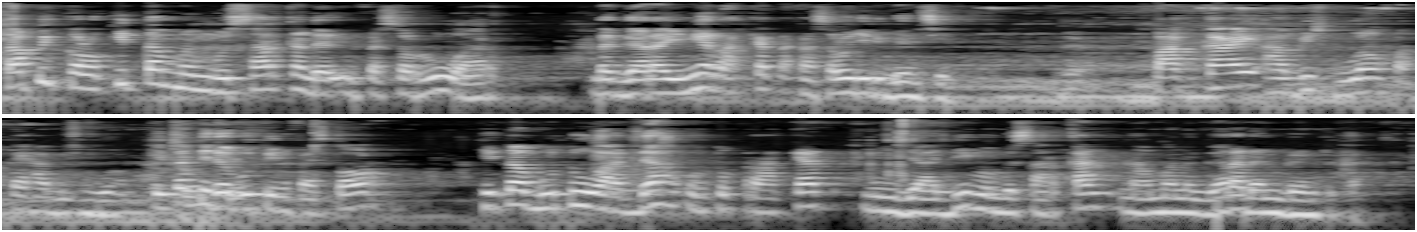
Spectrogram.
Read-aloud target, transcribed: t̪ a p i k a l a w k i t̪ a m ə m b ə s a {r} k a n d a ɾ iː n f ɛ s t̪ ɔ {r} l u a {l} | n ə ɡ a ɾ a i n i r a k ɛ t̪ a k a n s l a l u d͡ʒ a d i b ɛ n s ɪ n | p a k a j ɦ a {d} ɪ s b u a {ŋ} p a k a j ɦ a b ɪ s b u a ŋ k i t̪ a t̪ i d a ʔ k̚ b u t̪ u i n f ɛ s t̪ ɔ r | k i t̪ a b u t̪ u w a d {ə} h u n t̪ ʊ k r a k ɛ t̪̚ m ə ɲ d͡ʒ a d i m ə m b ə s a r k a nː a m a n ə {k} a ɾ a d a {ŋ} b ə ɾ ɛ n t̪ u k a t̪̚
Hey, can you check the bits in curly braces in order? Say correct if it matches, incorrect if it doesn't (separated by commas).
correct, correct, incorrect, incorrect, correct, incorrect, incorrect, incorrect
